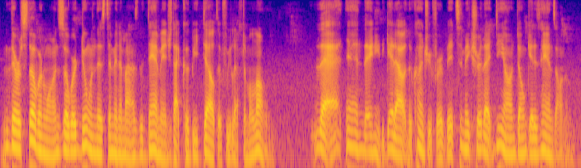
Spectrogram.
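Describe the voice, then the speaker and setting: An actor playing a calm, authoritative vigilante leader in an audio roleplay, with a folksy, firm way of talking. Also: male voice, low-pitched, moderate pace, creaky. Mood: firm, patient.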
